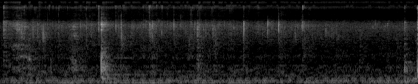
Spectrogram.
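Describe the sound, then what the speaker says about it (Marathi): Onion sautéing in a pan makes a soft, even sizzle with a few light spatula taps and clicks scattered through it, fairly quiet and close. "आता चांगला कांदा परतून घ्यावा"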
